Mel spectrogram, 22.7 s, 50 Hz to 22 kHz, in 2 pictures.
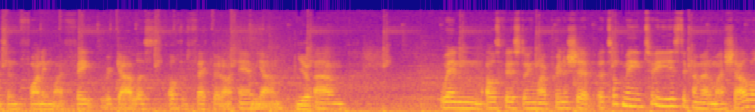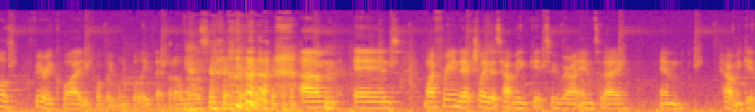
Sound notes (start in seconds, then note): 14.2 laughter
